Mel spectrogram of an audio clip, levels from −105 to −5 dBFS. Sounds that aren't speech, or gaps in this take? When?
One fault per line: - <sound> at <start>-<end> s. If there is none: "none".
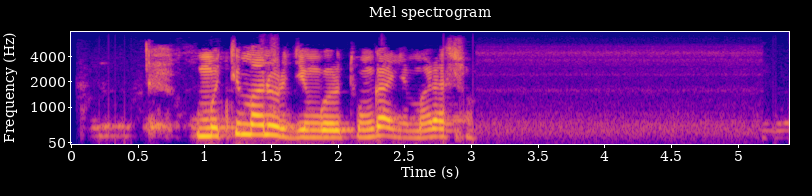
none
